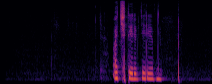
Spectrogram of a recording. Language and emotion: Russian, neutral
